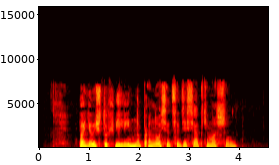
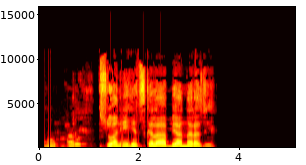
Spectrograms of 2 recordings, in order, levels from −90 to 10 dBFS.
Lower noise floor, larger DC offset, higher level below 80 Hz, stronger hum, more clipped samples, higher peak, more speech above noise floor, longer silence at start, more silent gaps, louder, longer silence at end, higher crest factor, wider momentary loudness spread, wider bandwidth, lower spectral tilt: second, -74 dBFS vs under -90 dBFS; neither; second, -60 dBFS vs -52 dBFS; neither; neither; second, -6 dBFS vs 0 dBFS; second, 51 dB vs over 74 dB; first, 0.8 s vs 0.1 s; neither; second, -24 LUFS vs -15 LUFS; second, 0.65 s vs 1.65 s; about the same, 18 dB vs 18 dB; second, 9 LU vs 18 LU; second, 7.8 kHz vs 11 kHz; first, -5.5 dB/octave vs -3.5 dB/octave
